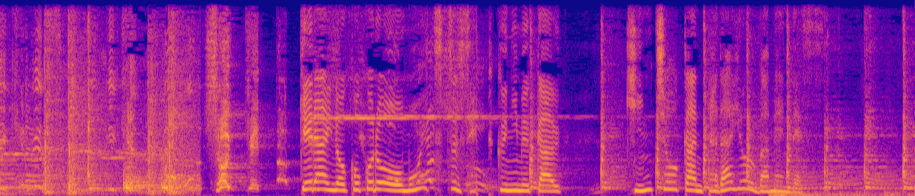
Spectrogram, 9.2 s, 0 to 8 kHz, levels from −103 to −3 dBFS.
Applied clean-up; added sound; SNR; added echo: none; none; none; none.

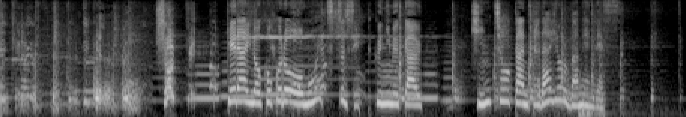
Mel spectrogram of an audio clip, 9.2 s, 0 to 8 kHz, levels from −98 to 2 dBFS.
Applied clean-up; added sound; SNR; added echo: neural mask model RNNoise.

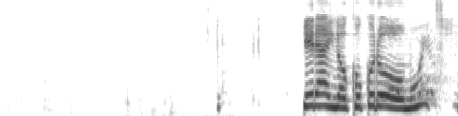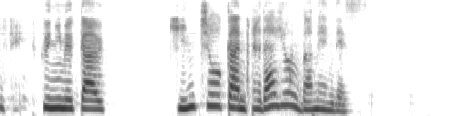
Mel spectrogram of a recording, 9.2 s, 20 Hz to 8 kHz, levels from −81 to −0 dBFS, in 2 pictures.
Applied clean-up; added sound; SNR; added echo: neural mask model DeepFilterNet 3.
